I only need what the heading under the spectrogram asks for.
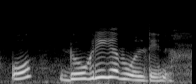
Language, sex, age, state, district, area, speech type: Dogri, female, 18-30, Jammu and Kashmir, Udhampur, rural, spontaneous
